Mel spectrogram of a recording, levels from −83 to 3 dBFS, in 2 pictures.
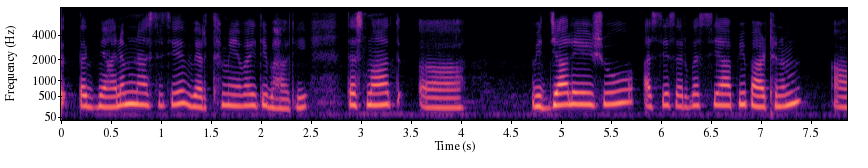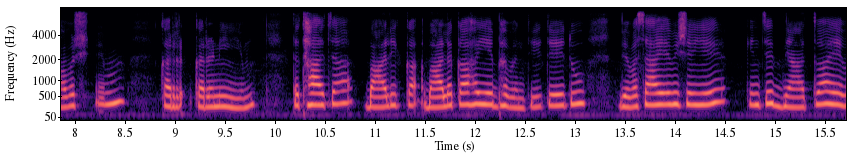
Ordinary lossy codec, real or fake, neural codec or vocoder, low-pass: none; real; none; 7.2 kHz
